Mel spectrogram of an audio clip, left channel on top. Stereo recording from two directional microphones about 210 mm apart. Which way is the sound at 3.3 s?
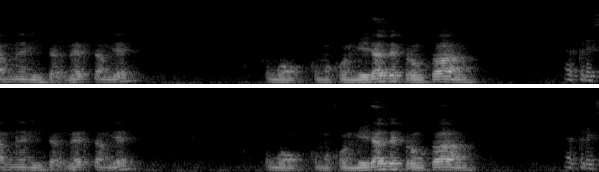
15° right (ahead or behind).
